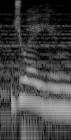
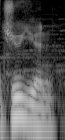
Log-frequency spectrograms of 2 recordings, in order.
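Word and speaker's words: Jueyun: Juun chili chicken. Juun. That's how you pronounce jun. I was saying jun.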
